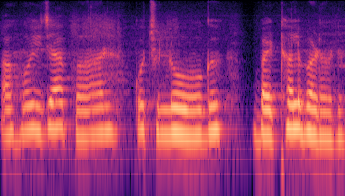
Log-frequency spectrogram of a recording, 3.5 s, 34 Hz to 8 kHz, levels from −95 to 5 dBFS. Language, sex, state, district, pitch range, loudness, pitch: Bhojpuri, female, Uttar Pradesh, Deoria, 185-210 Hz, -16 LUFS, 195 Hz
